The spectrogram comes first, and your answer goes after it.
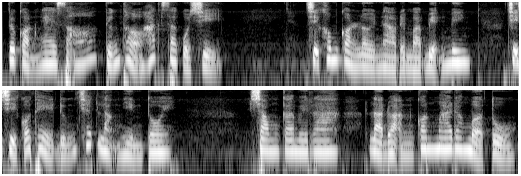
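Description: A woman narrating a dramatic family story in the first person, in a steady storytelling way. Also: fairly low pitch, breathy edge.

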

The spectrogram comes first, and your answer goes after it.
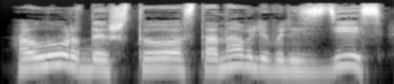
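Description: In this audiobook, a young maid and healer answers quietly and evenly, keeping her dignity, as a woman narrator reads her. The sound is close and dry, with no room around it. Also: mid-range voice, brisk, no echo, close to an everyday voice. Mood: cool. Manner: quiet, restrained, soft-spoken.

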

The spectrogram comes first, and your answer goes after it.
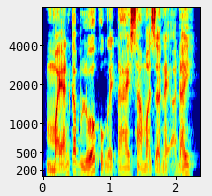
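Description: A man's voice: mid-range voice, sing-song, fairly quick. A man voicing a drunk, arrogant village official who barks orders. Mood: bossy. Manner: gruff, bossy.

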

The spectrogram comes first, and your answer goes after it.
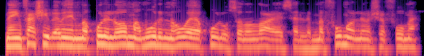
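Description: A man's voice: a little high, fairly even intonation, very fast, mellow, dry recording, muffled recording. A man with an Egyptian accent teaching a lesson on a religious text, asking questions and then answering them himself. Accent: Egyptian Arabic. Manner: checks with listeners whether points are understood. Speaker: teacher of Quran commentary. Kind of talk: classroom lesson explaining a text.

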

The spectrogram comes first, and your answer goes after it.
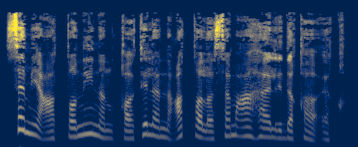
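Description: Woman narrator, audiobook reader, even storytelling, dry close sound. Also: medium pitch, normal speed, no room sound.

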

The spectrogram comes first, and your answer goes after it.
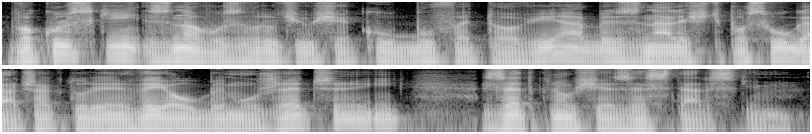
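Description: A man narrating a classic novel for radio, with a very deep, gravelly voice. His reading is theatrical and lively in pitch. The sound is dry and close. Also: measured pace. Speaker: reader.

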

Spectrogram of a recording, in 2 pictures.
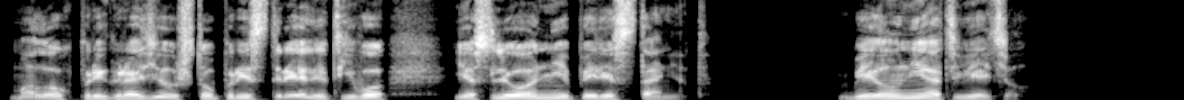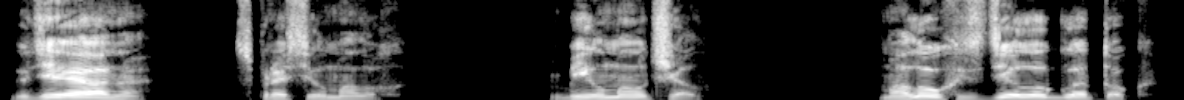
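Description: A man narrating an audiobook in an even, measured way. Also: mid-range voice, no echo, clean studio sound.

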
